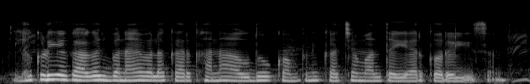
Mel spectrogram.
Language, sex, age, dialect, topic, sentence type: Bhojpuri, female, 18-24, Southern / Standard, agriculture, statement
